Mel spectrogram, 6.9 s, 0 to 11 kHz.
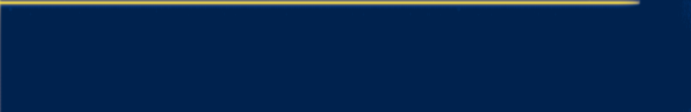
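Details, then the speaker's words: A steady, very high-pitched pure 10,000 Hz hearing test tone lasting about six seconds, then silence, played over headphones to the right ear to test high-frequency hearing. "okay now 10,000 Hertz you"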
